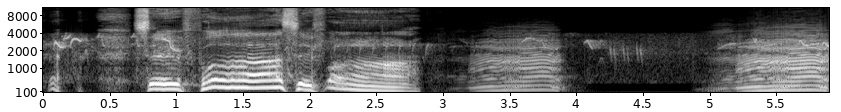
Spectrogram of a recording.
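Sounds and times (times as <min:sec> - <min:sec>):
speech: 0:00.0 - 0:02.9
cow mooing behind a house: 0:03.1 - 0:04.0, 0:05.0 - 0:05.8.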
